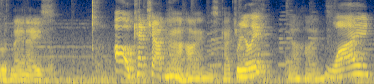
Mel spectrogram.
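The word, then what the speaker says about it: Heinz: Hines.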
